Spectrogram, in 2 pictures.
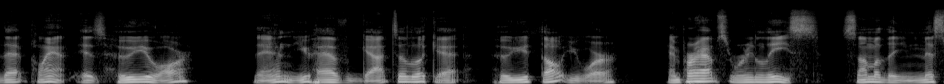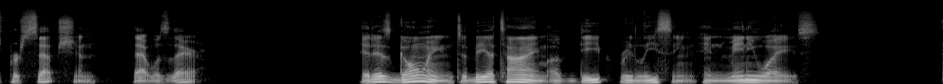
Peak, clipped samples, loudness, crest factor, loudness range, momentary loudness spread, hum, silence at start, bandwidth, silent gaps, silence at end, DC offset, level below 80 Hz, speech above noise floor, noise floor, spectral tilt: -6 dBFS; under 0.1%; -25 LUFS; 20 dB; 6 LU; 12 LU; none; 0 s; 13.5 kHz; none; 1.3 s; under 0.1%; -54 dBFS; 66 dB; -90 dBFS; -6 dB/octave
